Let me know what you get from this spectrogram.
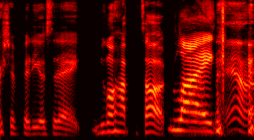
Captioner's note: laughs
